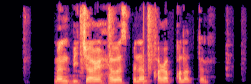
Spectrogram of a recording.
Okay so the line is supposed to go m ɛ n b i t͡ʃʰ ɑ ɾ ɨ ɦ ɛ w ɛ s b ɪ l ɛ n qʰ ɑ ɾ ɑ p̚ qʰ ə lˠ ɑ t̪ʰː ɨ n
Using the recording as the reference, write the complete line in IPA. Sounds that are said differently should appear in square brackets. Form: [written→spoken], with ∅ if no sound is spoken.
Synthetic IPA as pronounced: m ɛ n b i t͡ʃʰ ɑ ɾ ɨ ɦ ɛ w ɛ s b ɪ l ɛ n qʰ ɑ ɾ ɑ p̚ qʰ [ə→ɑ] lˠ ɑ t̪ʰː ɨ [n→m]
